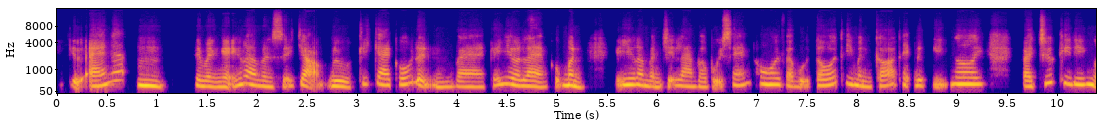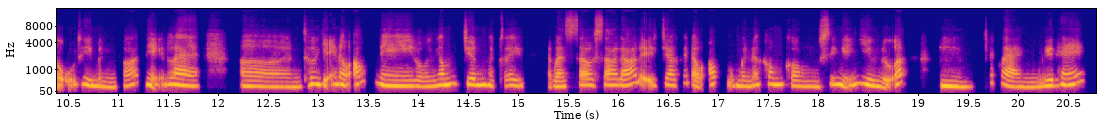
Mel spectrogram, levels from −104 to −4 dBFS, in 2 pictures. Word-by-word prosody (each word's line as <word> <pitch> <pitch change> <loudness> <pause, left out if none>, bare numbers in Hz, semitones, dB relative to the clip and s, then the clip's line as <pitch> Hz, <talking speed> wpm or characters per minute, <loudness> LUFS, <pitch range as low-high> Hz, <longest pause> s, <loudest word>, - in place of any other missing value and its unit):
dự 380 - +2
án 245 - +2
á. 440 +1 -3
Ừm, 230 -4 +7 0.3
thì 235 - 0
mình 200 -3 -1
nghĩ 190 +4 -1
là 265 -1 +2
mình 210 -4 -1
sẽ 230 +4 -6
chọn 240 - 0
được 210 -4 +2
cái 280 - -9
ca 260 -3 +2
cố 275 +4 -1
định 195 - -2
và 195 -1 -1 0.2
cái 250 +3 -2
giờ 265 -5 +2
làm 210 -4 +1
của - - -6
mình. 240 -6 +4 0.3
Kiểu 255 - -1
như 265 - +7
là, 255 - +2
mình 205 -4 -2
chỉ - - -4
làm 215 -4 -3
vào 190 -2 -4
buổi - - -4
sáng 255 +2 -3
thôi 270 -2 +4
và 200 - -3
buổi 200 - -5
tối 240 +4 0
thì 270 -3 0
mình 215 -5 +1
có 220 +1 -2
thể 255 - -2
được 230 - 0
nghỉ 260 - -5
ngơi, 285 0 +5 0.4
và 205 -1 +1
trước 330 +3 -1
khi 315 - -3
đi 275 -1 +3
ngủ 270 0 +2
thì 260 -4 +2
mình 195 -5 -1
có 230 +3 -1 0.2
thể 265 +1 -4
là, 245 -5 +4 0.4
ờ, 210 -2 -1 0.3
thư 280 +3 0
giãn 280 +4 +1
đầu 255 -3 +4
óc 285 - +1
nè, 240 -7 +3 0.2
rồi 205 -1 -2
ngâm 255 +6 +3
chân 255 -1 +3
hoặc 245 - +1
cay, 235 0 -3 0.2
hoặc 200 - -1
là 200 - +1
sao 250 - -1
sao 250 +2 0
đó 245 +1 +2
để - - 0
cho 250 -3 -1
cái 320 +7 -16
đầu - - 0
óc 275 +2 -1
của - - -8
mình 215 -3 0
nó 240 - -1
không 275 -2 +2
còn 205 -3 -3
suy 195 +8 -5
nghĩ 260 -2 +3
nhiều 270 -3 +3
nữa. - - +2 0.4
Ừm, 205 -4 +4 0.2
chắc 345 -2 -15
là 205 -7 +2
như 190 +5 0
thế. 270 +8 +2
240 Hz, 250 wpm, -23 LUFS, 210-270 Hz, 0.4 s, Ừm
